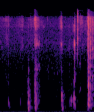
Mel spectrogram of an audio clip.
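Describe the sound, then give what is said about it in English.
Someone unboxing a newly bought, packaged Nintendo Switch controller styled like an NES controller: a handful of short, crisp crackles and rustles of plastic and cardboard, irregular, with no one talking. “Yeah, oh, so well, I haven't opened it yet, so I'm unboxing it.”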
